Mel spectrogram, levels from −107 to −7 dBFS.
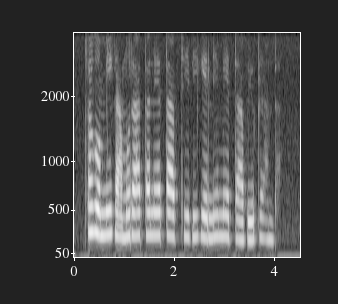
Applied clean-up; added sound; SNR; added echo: none; none; none; none.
